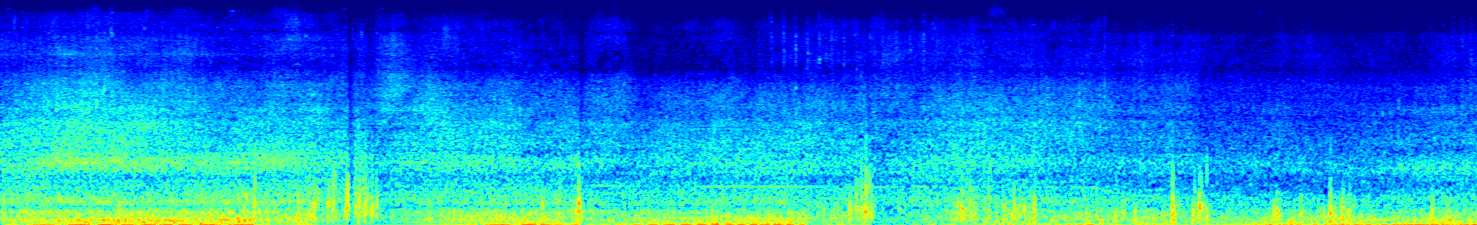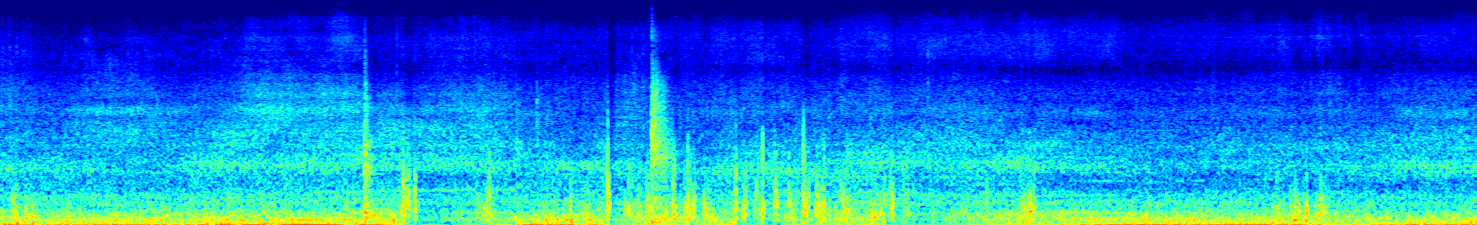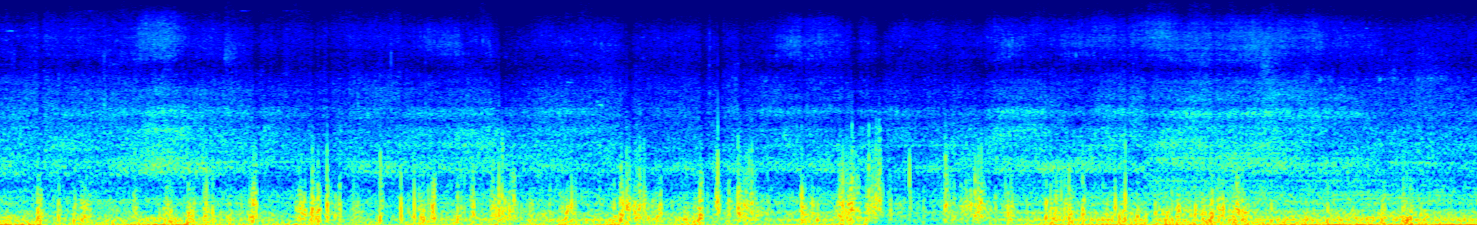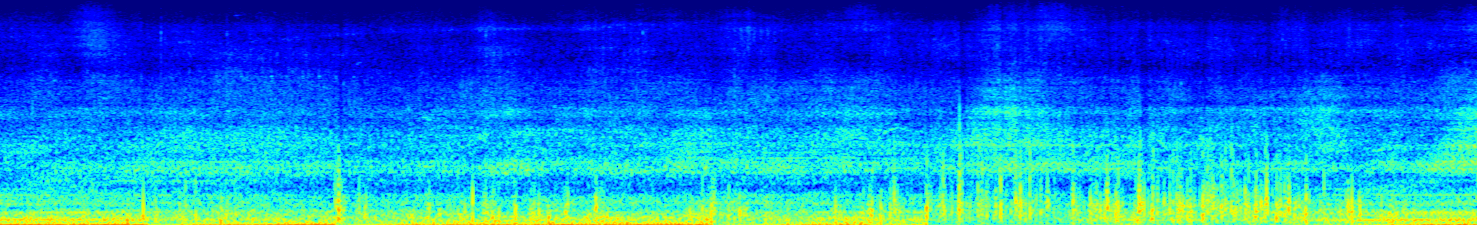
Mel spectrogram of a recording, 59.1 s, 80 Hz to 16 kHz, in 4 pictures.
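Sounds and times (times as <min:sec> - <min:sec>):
diesel engine droning: 0:00.0 - 0:59.0
rattling and knocking: 0:20.0 - 0:22.2.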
